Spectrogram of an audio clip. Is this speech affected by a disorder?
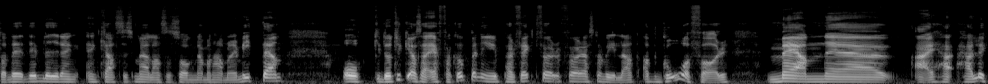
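No.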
